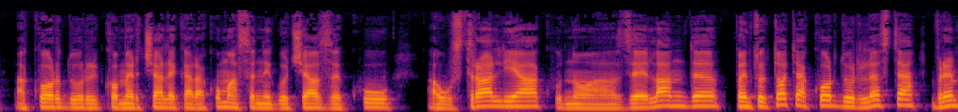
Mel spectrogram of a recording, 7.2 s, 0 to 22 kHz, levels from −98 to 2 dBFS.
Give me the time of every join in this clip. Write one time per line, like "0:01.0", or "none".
0:05.4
